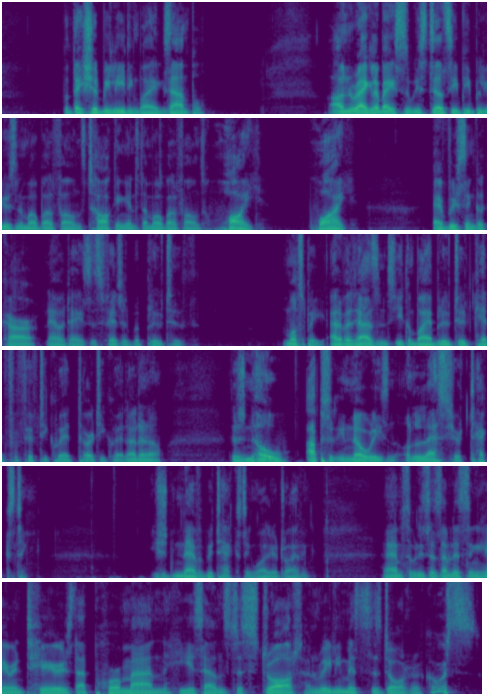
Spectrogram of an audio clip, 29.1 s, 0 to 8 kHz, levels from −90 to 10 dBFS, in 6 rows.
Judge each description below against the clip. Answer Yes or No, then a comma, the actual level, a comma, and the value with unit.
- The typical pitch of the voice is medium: No, very low, 75 Hz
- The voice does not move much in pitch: No, average, 3.7 semitones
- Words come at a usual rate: Yes, average, 190 wpm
